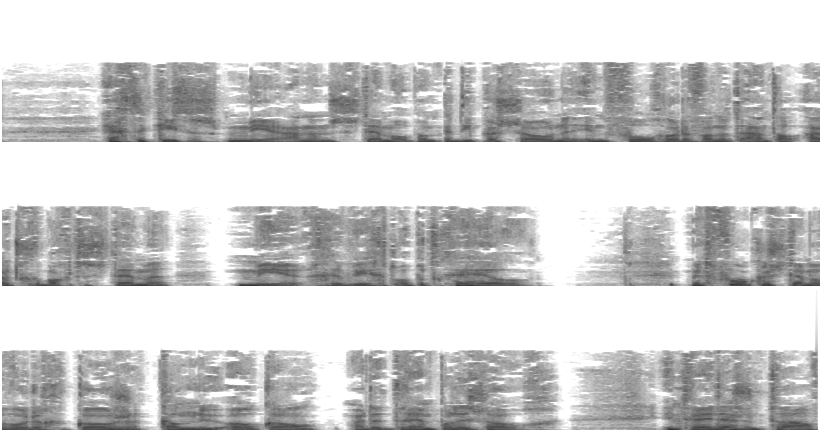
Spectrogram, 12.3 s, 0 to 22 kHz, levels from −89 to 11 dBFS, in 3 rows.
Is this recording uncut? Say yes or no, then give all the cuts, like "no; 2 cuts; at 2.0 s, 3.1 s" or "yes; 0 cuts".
no; 1 cut; at 2.2 s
